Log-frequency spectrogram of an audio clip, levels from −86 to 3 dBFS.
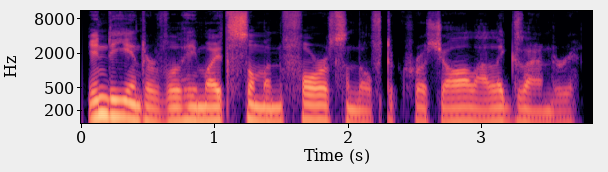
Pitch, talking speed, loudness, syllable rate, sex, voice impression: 110 Hz, 190 wpm, -18 LUFS, 5.5 syllables/s, male, very masculine, very adult-like, slightly old, very thick, very relaxed, slightly weak, slightly dark, slightly soft, muffled, slightly fluent, cool, very intellectual, sincere, very calm, very mature, slightly friendly, reassuring, slightly elegant, wild, slightly strict, modest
